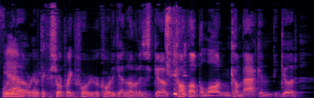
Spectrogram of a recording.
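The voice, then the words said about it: Strained, nearly lost voice. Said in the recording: “My voice is somehow not completely gone. ... your voice held out. I hope you have some water or something over there to recover after this.”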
